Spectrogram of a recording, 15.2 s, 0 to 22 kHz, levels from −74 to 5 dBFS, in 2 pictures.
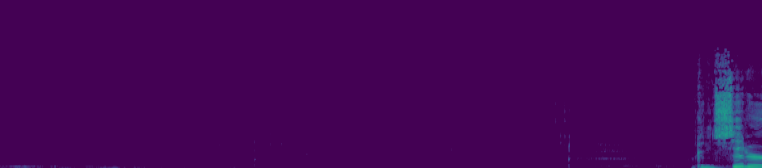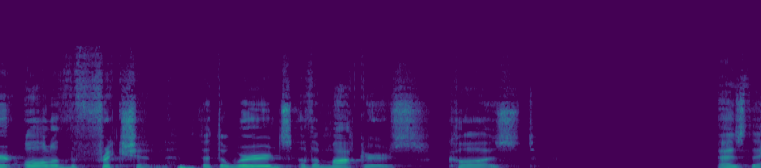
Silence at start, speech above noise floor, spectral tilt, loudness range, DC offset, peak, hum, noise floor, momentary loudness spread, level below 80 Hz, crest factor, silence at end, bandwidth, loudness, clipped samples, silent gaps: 6.95 s; 45 dB; -3 dB/octave; 12 LU; under 0.1%; -14 dBFS; none; -78 dBFS; 15 LU; -62 dBFS; 24 dB; 0 s; 16.5 kHz; -32 LUFS; under 0.1%; none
